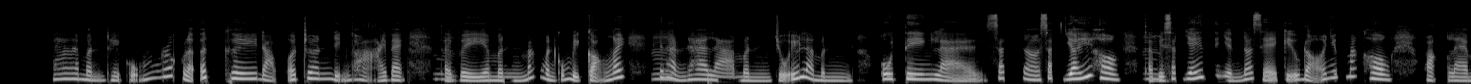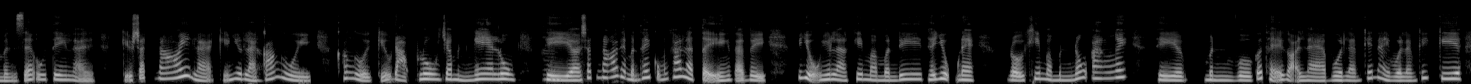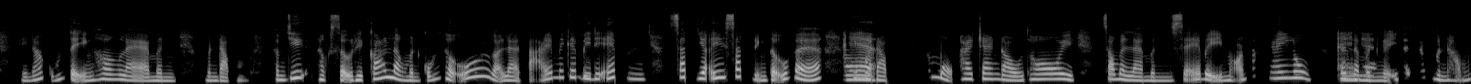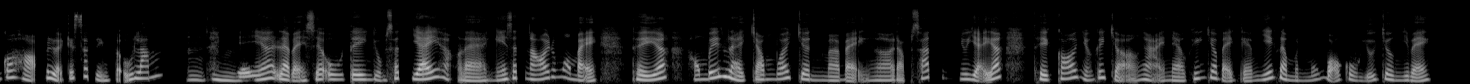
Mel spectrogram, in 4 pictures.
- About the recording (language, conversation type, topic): Vietnamese, advice, Làm thế nào để duy trì thói quen đọc sách hằng ngày khi tôi thường xuyên bỏ dở?
- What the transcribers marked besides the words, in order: tapping; in English: "P-D-F"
